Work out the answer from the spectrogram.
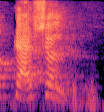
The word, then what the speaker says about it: castle: Silent in this word कैसल? CASTLE कैसल में silent letter क्या है? Ma'am, T. T. Yes, very good. T silent है.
